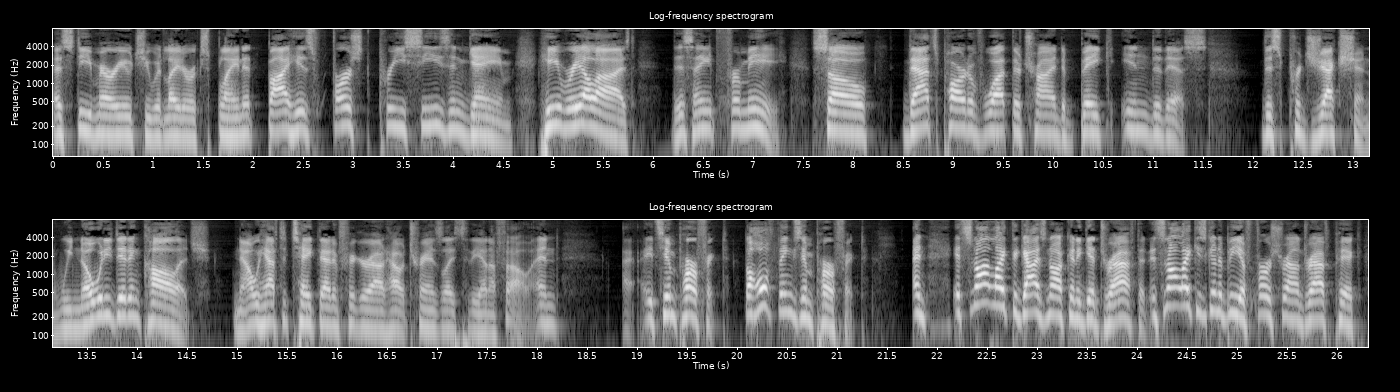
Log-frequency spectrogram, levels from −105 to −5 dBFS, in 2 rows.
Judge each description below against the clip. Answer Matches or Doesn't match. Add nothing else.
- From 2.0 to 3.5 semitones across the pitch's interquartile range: Doesn't match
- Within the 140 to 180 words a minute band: Doesn't match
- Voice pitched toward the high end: Doesn't match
